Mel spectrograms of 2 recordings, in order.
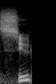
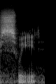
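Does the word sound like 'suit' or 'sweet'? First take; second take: suit; sweet. First: The word sounds like 'suit', with an oo vowel. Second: The word sounds like 'sweet', with a w and ee. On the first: The speaker calls it wrong. "Is it suit or sweet?" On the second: The speaker calls it right. "It's totally sweet"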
